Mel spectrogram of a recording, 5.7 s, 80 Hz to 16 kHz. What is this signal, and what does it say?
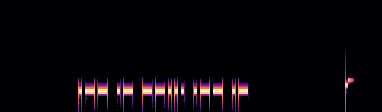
Morse code, heard as a keyed tone, about 25 wpm, 700 Hz. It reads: WA7WA
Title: USA Call Signs - 5 Characters - 3x Character Spacing - 25wpm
